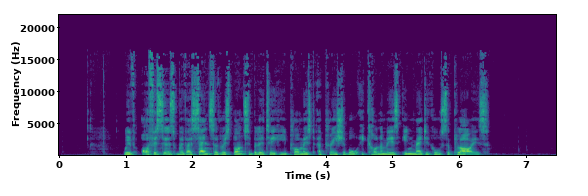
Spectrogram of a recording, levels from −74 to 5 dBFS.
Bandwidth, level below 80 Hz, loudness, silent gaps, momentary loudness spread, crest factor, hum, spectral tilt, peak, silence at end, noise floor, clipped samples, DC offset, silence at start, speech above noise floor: 17 kHz; -50 dBFS; -20 LUFS; none; 6 LU; 18 dB; none; -4.5 dB/octave; -2 dBFS; 1.05 s; -60 dBFS; under 0.1%; under 0.1%; 0.95 s; 41 dB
